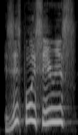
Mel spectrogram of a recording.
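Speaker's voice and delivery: very high-pitched incredulous appeal; Trick's mock disbelief. Wrestler appealing to the crowd about his helper, mock incredulity. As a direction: act aghast, playing it to the crowd. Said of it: "look at the crowd and be like".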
